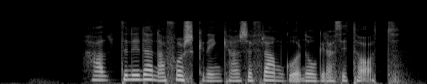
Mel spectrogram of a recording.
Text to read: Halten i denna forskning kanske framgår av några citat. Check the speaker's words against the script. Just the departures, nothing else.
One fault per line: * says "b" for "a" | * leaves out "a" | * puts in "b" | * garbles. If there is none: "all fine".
* leaves out "av"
